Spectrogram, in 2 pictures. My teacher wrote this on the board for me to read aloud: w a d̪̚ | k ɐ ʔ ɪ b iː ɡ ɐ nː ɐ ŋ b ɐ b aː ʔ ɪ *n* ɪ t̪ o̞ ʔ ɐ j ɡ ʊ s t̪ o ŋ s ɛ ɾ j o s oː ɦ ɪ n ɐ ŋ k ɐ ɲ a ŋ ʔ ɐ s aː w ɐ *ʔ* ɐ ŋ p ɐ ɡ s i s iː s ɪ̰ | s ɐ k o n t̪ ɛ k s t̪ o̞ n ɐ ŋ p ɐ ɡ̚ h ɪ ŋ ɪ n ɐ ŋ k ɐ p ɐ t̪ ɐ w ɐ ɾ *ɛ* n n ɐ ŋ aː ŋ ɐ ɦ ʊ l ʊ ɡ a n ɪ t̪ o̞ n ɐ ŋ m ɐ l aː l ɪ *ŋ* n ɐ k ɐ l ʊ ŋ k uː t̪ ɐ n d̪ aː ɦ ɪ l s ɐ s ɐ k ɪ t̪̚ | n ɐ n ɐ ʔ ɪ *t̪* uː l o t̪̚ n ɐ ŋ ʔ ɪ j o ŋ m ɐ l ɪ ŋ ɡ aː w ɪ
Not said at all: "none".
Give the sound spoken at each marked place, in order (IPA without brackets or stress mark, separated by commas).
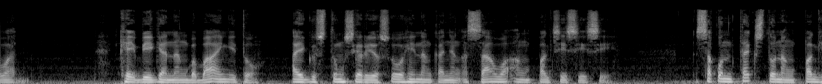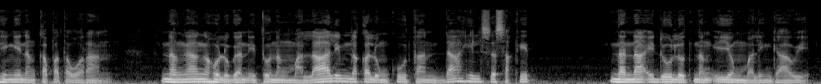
ŋ, ʔ, a, m, d̪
